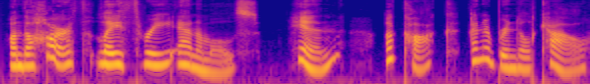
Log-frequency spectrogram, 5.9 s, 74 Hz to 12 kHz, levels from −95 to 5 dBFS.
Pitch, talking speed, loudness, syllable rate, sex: 230 Hz, 130 wpm, -19 LUFS, 3.6 syllables/s, female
